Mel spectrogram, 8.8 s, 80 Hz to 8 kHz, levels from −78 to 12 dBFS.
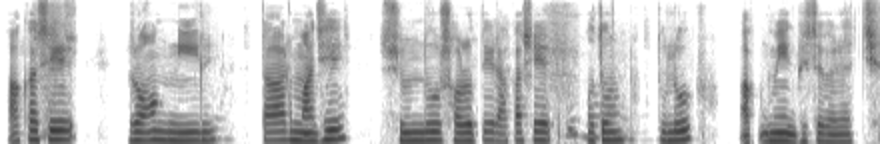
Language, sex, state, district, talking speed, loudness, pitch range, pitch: Bengali, female, West Bengal, Kolkata, 80 wpm, -18 LUFS, 160-180 Hz, 170 Hz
